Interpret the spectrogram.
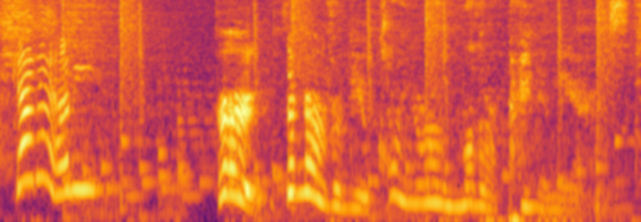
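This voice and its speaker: An excitable, doting anime mom played by a woman pitched very high. The acting is amateurish and hammy, as in a homemade game dub, with music clearly behind it. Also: normal speed. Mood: bubbly, indignant. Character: excitable, doting grown daughter and mother, bubbly.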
